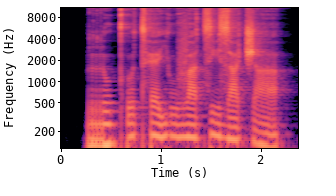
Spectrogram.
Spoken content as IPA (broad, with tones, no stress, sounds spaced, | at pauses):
r u˦ kʼ ʊ˨ tʰ ɛ˨ j u˨ v a˨ t͡s i˨ z a˨ t͡ʃ aː˨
